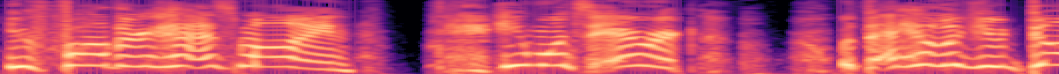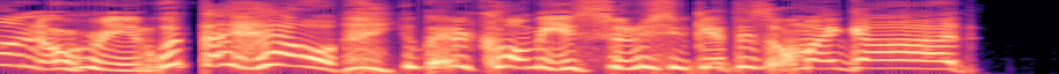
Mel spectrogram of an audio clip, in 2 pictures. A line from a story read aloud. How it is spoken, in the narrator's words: Phoebe's hysterical screaming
